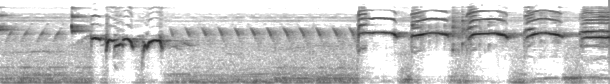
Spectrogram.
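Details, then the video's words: Oriental magpie-robin singing, played to draw other magpie-robins into song: a few slurred whistles, a pause, then a quick run of bright, arching whistled notes repeated several times over a low background hum. "suara burung kacer untuk penarik / pancingan kacer gacor santai"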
